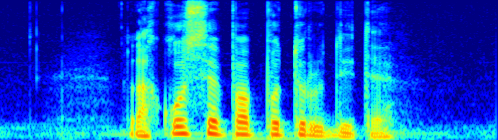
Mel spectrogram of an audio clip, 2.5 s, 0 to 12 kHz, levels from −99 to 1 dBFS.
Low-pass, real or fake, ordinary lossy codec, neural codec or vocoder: none; real; none; none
